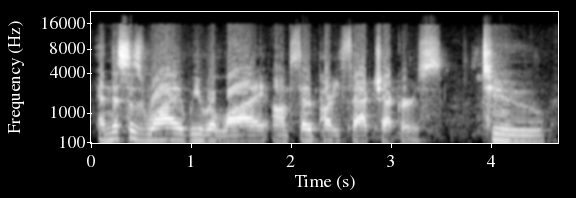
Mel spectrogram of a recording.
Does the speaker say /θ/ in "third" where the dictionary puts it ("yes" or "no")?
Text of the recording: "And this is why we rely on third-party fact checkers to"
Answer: yes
